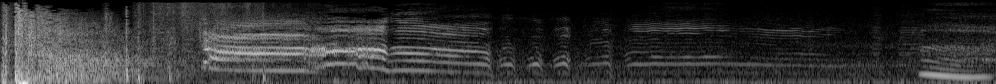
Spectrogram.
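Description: A loud, sharp gunshot bursts out at the start, shooting a man's toe off, followed by a voice wailing and moaning in drawn-out, wavering cries that trail off into a low groan.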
